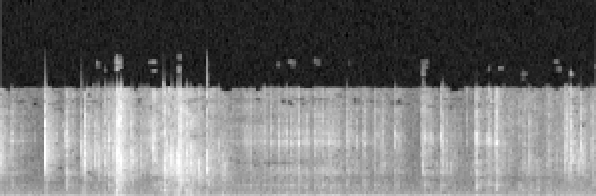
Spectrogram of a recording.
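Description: A utility knife blade scrapes and shaves a solid rectangular pink-brown bar of soap with a dark outer layer, curling off pink shavings. Quiet, bright, dry scraping and crisp crinkly ticks come in a quick, uneven run of short strokes with almost no low end.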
